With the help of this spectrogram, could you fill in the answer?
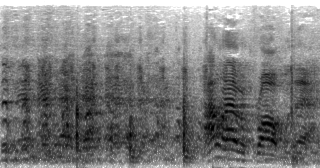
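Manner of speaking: loud, slow, laughing through the words; high and loud, cracking up as he talks; laughing trooper. Retold or imitated. Trooper laughing at the fishing scheme, loud and high.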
